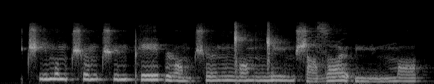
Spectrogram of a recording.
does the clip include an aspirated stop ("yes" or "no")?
yes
